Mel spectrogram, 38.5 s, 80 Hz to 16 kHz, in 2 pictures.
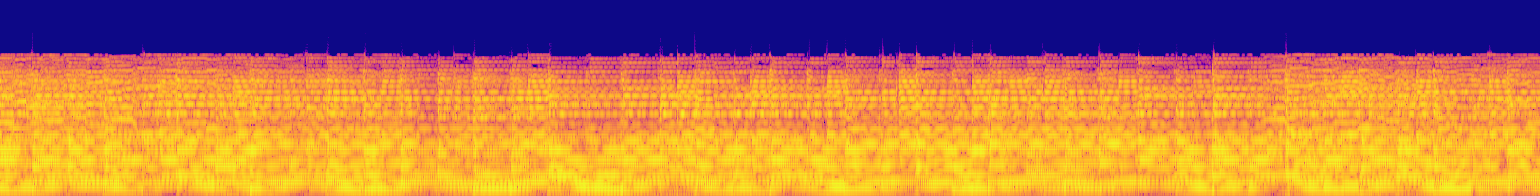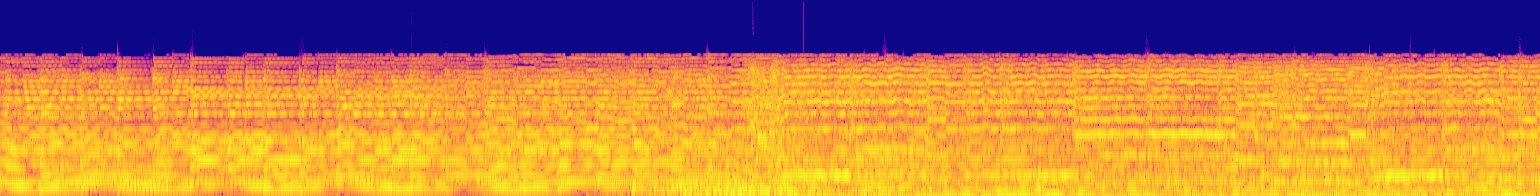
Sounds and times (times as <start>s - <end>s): Electric guitar: 0.0s - 38.5s.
